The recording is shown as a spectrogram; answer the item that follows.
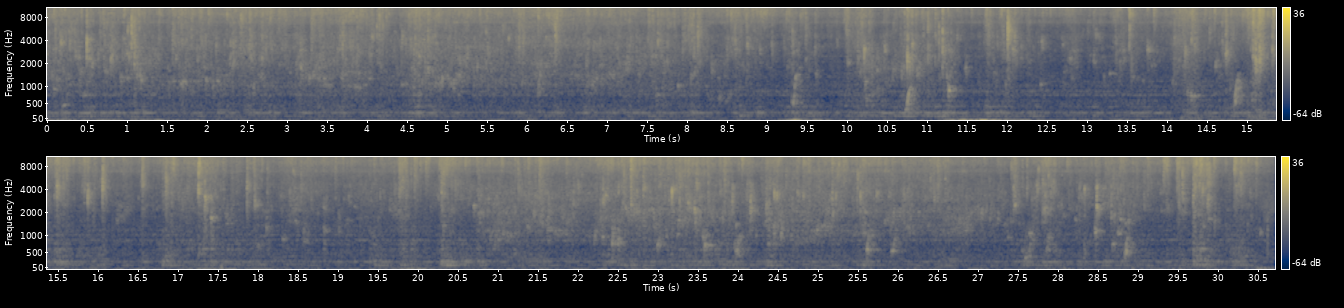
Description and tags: Sound of shower in bathroom
bath, bathroom, shower, water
